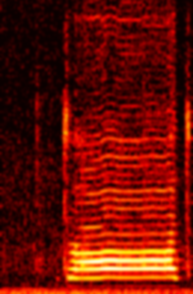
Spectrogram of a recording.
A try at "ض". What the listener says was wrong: موٹا کیجیے. ضاد. تھوڑا سا اور موٹا.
